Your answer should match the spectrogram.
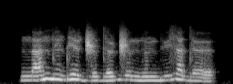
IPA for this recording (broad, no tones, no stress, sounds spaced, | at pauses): n a n d ẽ d e ɖ͡ʐ ø d œ ɖ͡ʐ ø m b œ̃ m b y z a d œ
